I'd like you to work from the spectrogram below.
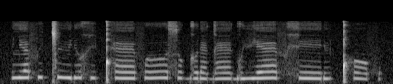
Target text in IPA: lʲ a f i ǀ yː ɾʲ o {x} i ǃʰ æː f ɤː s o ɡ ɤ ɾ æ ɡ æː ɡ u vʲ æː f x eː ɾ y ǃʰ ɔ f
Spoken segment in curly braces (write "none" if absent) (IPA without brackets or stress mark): x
